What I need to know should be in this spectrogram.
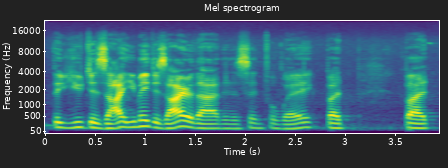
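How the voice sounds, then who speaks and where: An earnest man hosts a casual faith discussion at an average pitch. He presses his points with emphasis and often restarts with "um" and "and". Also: steady tone, normal speed, darkish tone. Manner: earnest, emphatic, many fillers. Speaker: podcast host.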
